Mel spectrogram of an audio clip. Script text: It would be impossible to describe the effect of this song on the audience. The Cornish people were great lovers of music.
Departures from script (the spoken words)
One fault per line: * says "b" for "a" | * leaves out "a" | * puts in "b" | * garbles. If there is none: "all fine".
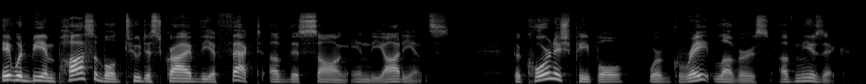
* says "in" for "on"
